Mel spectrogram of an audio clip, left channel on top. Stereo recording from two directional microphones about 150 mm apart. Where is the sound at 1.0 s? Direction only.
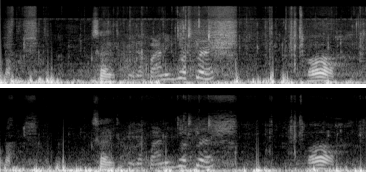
15° left (ahead or behind).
